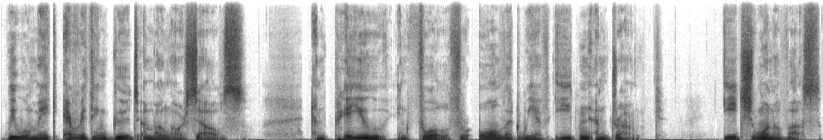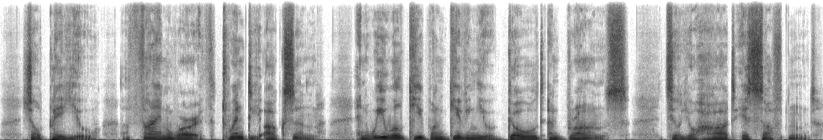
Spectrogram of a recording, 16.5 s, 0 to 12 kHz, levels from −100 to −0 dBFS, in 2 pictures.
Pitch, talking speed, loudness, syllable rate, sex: 100 Hz, 170 wpm, -20 LUFS, 4.5 syllables/s, male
